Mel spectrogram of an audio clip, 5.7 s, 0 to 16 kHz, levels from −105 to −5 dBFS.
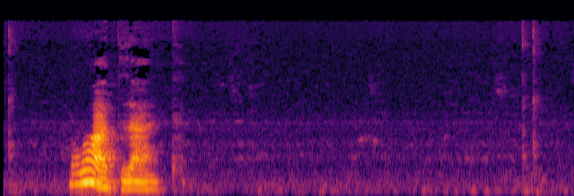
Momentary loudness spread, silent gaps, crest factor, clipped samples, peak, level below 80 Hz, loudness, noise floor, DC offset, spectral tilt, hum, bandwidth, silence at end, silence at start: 18 LU; none; 26 dB; under 0.1%; -4 dBFS; -56 dBFS; -23 LUFS; -64 dBFS; under 0.1%; -9 dB/octave; none; 10.5 kHz; 4.15 s; 0.7 s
